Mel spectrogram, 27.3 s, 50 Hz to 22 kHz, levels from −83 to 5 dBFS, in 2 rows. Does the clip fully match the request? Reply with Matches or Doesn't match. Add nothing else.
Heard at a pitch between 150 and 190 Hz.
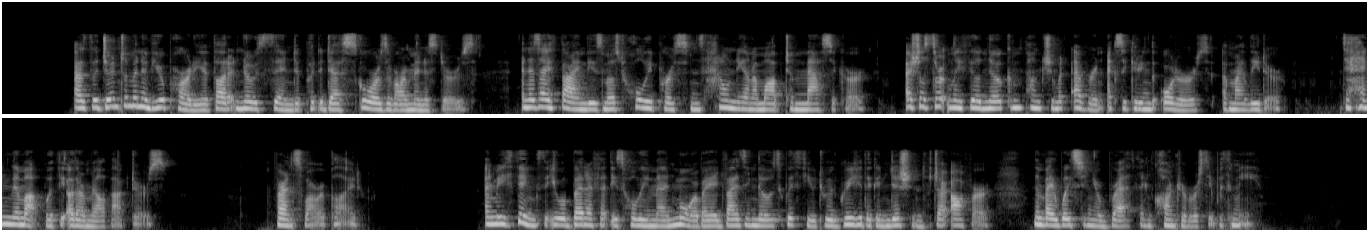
Matches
